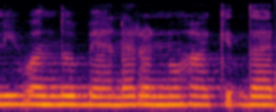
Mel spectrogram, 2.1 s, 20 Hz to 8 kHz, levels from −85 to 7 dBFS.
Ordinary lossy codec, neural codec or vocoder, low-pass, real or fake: Opus, 32 kbps; none; 7.2 kHz; real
